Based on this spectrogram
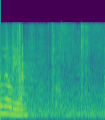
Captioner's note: voiceover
